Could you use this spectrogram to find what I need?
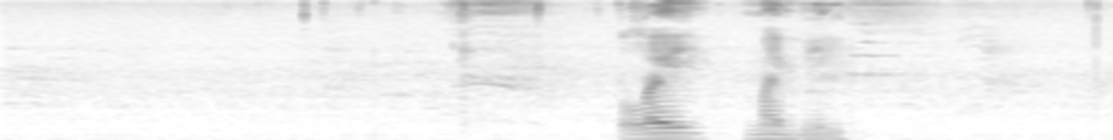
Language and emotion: Russian, neutral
